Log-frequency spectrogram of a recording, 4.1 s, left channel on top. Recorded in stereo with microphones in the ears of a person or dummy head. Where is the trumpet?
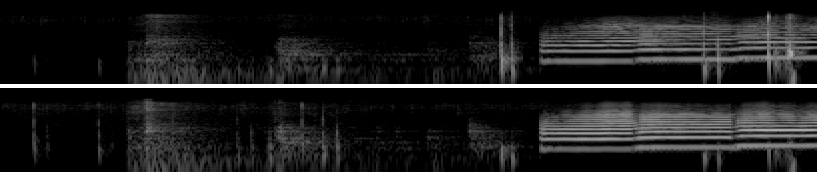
45° right (ahead or behind), 0.7 m.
